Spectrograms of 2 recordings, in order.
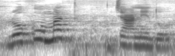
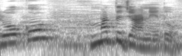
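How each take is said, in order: First: A pause follows the word mat. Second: A pause follows the word roko. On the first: Do not stop them; let them go. "तो यहाँ पर नहीं रोकना है बल्कि जाने देना है" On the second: Stop them; do not let them go. "तो यहाँ पर नहीं जाने देने के संदर्भ में"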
